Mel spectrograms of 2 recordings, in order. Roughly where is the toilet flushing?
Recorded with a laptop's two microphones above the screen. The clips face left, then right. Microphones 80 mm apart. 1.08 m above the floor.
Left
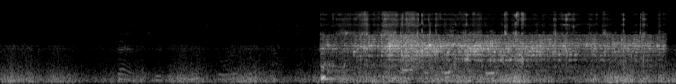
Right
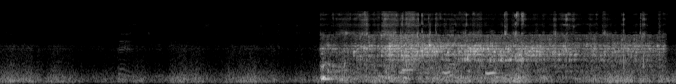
Right.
